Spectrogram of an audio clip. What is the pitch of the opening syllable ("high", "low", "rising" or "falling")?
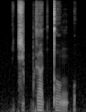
low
